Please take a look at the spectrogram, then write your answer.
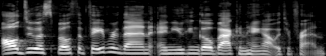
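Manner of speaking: plain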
